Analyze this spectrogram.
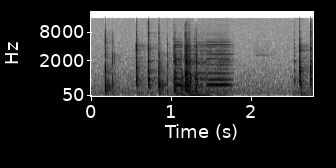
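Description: A disc player's tray whirs open.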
